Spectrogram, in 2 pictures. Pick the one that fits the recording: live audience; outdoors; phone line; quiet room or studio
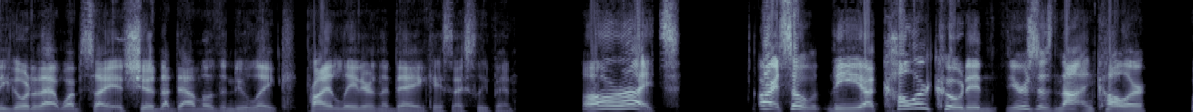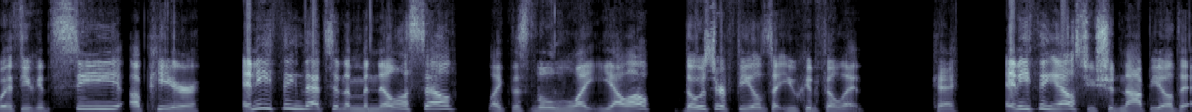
live audience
